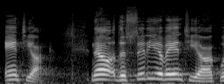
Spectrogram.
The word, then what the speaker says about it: Antioch: Now, if you don't know how to pronounce Antioch, just imagine that you had an aunt and her name was Ock.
